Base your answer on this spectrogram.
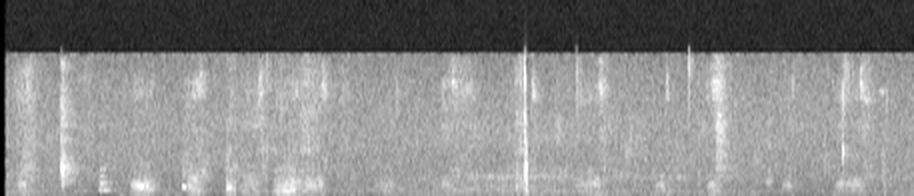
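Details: One-week-old puppies of Banks and Mallie give thin, squeaky whimpers in a loose series, some rising and falling in pitch. One sharp click cuts in partway through, over a faint steady hum.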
